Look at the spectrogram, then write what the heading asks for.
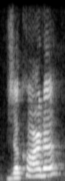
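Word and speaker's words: Djakarta: a part of the Jakarta I'm assum that's thearter it got a D in front of it honey but you know they be like the D is silent like jeno the D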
